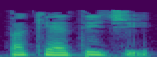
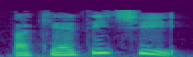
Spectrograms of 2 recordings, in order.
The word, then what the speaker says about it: paketići: U skladu sa tim bismo mogli da pretpostavimo da nominativ množine ove imenice može biti samo paketići, sa kratkouzlaznim akcentom na drugom slogu. Međutim, kao i većina deminutivnih oblika zličnih imenica tipa kaputići, kaputići, šeširići, šeširići, i imenica paketići ima regularan dubletni oblik sa dugouzlaznim akcentom na trećem slogu paketići.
